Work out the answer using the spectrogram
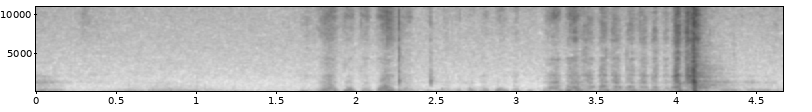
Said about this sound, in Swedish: Ska vi hitta en gammalt kvitto som du har ritat på? Mitt lilla sushi-kvitto. Vad ska du rita? ska jag bara öva en gång så min autograf låter fint.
